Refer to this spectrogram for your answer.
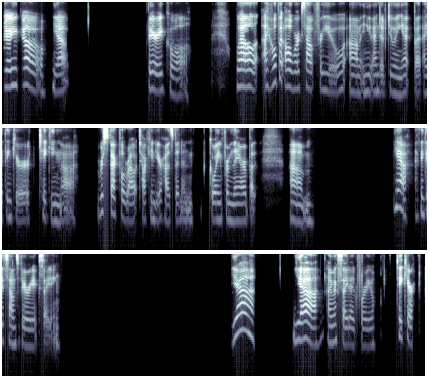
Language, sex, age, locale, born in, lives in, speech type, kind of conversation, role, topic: English, female, 45-49, en-US, United States, United States, conversation, advice, advisor, How can I make a strong first impression at my new job?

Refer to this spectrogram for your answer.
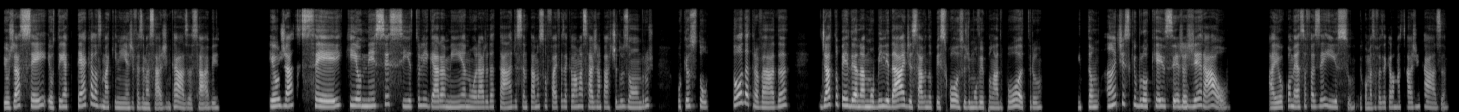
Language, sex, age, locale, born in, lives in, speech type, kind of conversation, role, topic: Portuguese, female, 40-44, pt-BR, Brazil, Italy, conversation, podcast, guest, O que o seu corpo revela sobre o estresse antes de você explodir?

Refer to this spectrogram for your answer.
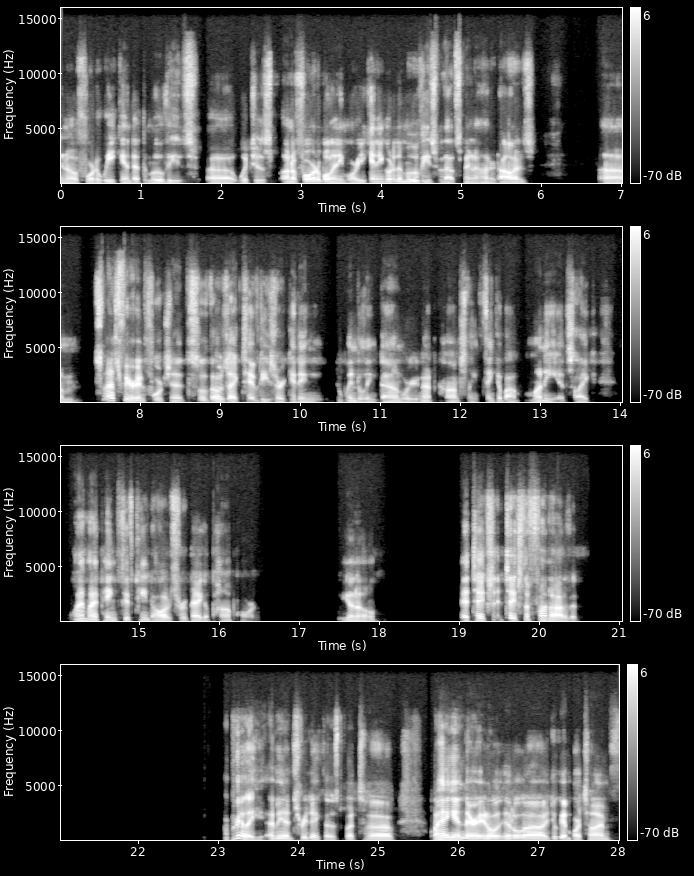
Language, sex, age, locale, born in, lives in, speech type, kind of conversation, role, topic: English, male, 45-49, en-US, United States, United States, conversation, advice, advisor, How can I make my free time more meaningful?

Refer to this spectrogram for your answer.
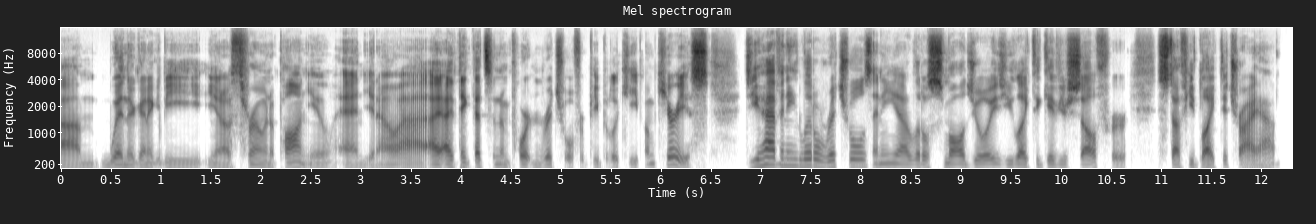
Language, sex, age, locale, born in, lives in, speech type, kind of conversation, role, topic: English, male, 25-29, en-US, United States, United States, conversation, unstructured, none, What small joys brightened your week?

